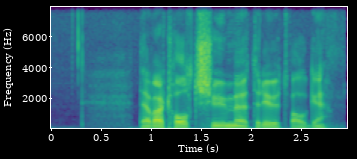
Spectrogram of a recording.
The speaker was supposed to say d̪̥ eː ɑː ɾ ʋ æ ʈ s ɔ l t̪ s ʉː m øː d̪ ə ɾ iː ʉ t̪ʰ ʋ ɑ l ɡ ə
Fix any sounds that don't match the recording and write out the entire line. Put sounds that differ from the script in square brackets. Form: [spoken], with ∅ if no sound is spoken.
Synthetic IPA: d̪̥ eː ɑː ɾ ʋ æ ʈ [h] ɔ l t̪ [ʃ] ʉː m øː [t̪] ə ɾ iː [ʉː] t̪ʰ ʋ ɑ l ɡ ə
